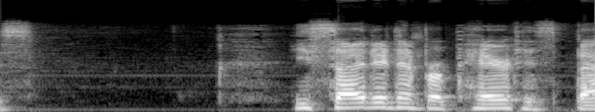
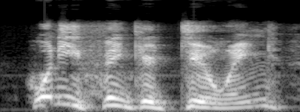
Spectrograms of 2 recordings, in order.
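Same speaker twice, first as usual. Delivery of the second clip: angry yell; 7 semitones higher than usual. Acted. Lynn scolds Lucy for scaring him, angry yell. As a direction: tear into her. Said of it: "she yelled at Lucy".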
